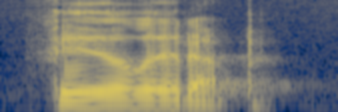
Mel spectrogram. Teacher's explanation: We see the T sounds like a fast D.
